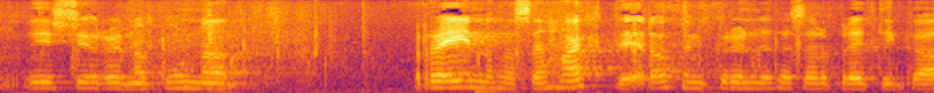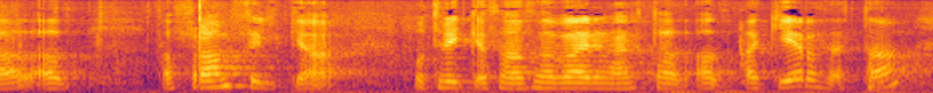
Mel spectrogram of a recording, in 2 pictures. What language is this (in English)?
Icelandic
